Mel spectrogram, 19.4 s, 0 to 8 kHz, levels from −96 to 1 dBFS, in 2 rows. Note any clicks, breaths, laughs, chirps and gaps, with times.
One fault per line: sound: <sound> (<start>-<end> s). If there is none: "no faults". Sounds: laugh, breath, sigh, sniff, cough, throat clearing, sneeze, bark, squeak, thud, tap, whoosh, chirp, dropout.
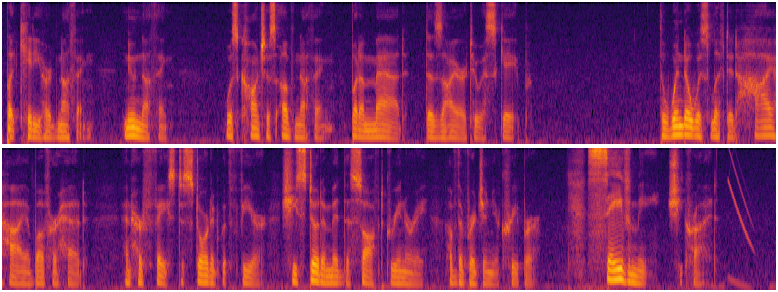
sound: chirp (18.7-19.1 s)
